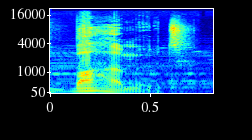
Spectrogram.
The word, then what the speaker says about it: Bahamut: Yeah, apparently that's how the name is pronounced. I used to call him Bahamut as a kid, but later Final Fantasies would indicate that that is not how it's pronounced.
